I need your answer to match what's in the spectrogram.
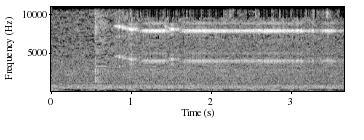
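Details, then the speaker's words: CRT TV being repaired for no picture or sound. A faint, steady, very high-pitched flyback whine sounds over quiet room noise: normal working CRT. "ቴሌቪዥናችን ይኸው ድምጽ እያወጣ ነው። ፍላይባክ ሲረጭ ያስታውቃል።"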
